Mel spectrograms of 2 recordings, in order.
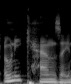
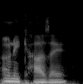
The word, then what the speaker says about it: Onikanze: I always pronounce that wrong. It's Onikanze, not Onikaze.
